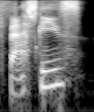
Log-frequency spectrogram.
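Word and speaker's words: fasces: authority their symbol the fascist um i haven't taken latin in a long time but i believe that's how the word is pronounced in latin fascis f-a-s-c-e-s is a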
